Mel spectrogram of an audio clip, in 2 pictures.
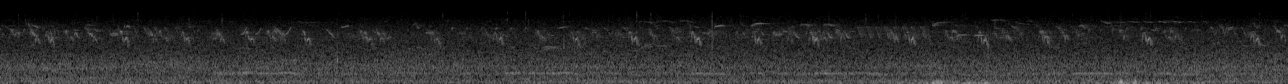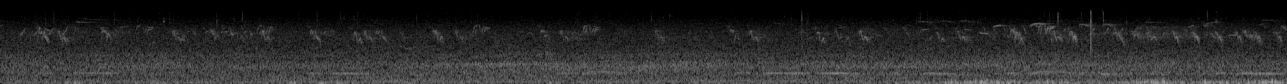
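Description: Small birds chirping continuously outdoors, with low rumbles now and then.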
